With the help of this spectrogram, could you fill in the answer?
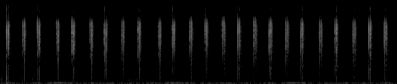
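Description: A hand shakes a green glowing lato-lato plastic ball clacker, a toy with two small solid plastic balls on cords, so the balls clack against each other near the listener's head. There are 25 quiet, sharp, bright clicks at roughly three per second in a loosely steady rhythm. Each click dies away almost instantly, with no low end.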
